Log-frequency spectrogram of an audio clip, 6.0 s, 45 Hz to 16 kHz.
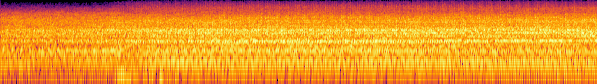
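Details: Older Honda with check engine code P0135 (needs an O2 sensor), running pretty well: a smooth, steady idle with an even low hum and no knocks, ticks or misses. Quiet and healthy.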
